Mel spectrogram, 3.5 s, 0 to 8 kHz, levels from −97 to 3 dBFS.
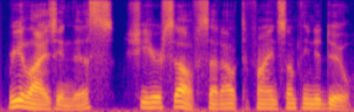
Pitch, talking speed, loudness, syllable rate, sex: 115 Hz, 185 wpm, -18 LUFS, 4.9 syllables/s, male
